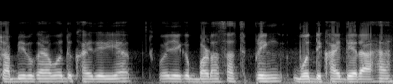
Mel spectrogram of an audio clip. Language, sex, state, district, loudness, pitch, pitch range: Hindi, male, Punjab, Pathankot, -13 LUFS, 135 Hz, 130-140 Hz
